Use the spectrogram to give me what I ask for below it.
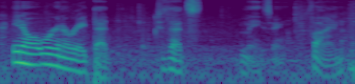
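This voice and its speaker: Over music in the background and audible room echo, a man with a medium pitch speaks with very wide pitch swings. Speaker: gaming streamer. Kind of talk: live gameplay commentary. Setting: live stream. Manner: halting.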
